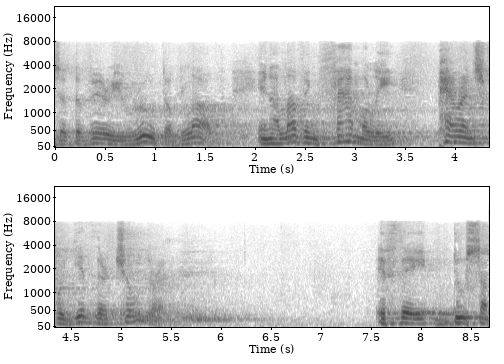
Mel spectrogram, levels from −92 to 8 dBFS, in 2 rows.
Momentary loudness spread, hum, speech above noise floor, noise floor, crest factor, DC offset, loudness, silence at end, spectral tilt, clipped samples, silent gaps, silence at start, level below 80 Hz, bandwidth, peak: 15 LU; none; 32 dB; -61 dBFS; 18 dB; under 0.1%; -30 LUFS; 0 s; -6 dB/octave; under 0.1%; none; 0 s; -64 dBFS; 8.4 kHz; -14 dBFS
